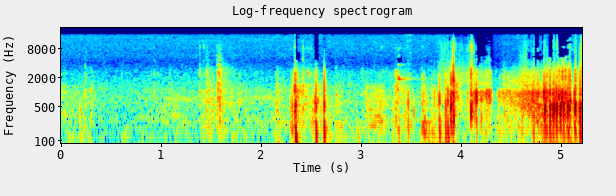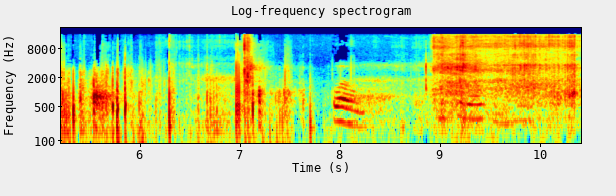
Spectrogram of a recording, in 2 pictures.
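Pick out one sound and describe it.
Wrapping paper crinkles and tears as a small child unwraps a present.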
